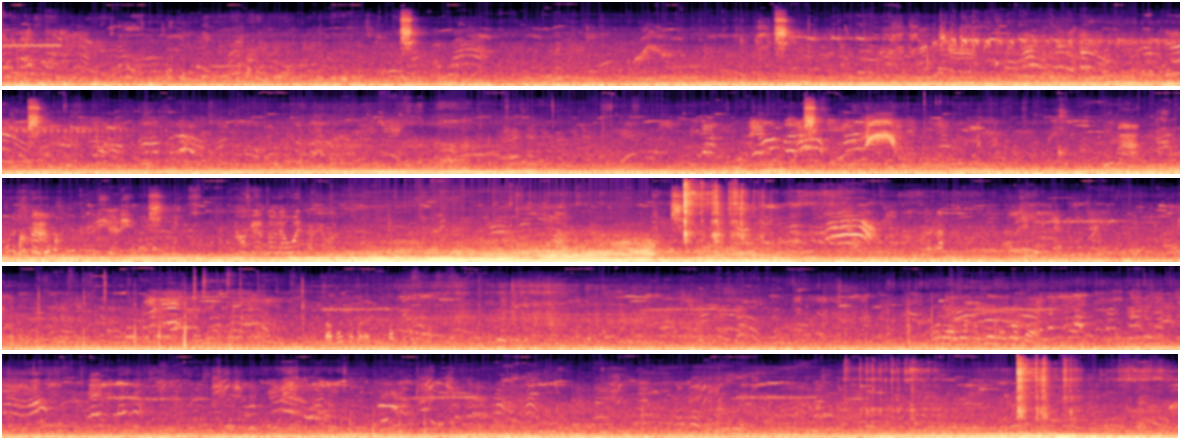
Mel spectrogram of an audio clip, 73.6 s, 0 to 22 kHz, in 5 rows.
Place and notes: Parque Micaela Bastidas - playground on a sunday afternoon in wintertime
Children and families play in a playground on a brisk, partly cloudy Sunday afternoon in winter. On one side, kids line up to slide down a zip line, their parents running after them. On the other side, a typical playground. Recorded from a bench on the path, using a Sennheiser AMBEO VR (ambisonic) and rendered to binaural using KU100 HRTF.
Argentina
